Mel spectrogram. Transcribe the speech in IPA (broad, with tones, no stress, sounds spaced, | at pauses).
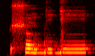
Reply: ʃ ũ˨ ɡ͡b i˨ ɡ iː˦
